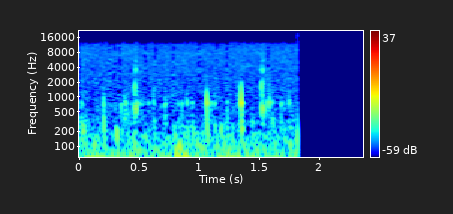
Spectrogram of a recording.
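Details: Hungry pet's stomach growling (borborygmi): low rumbling gurgles with brief bubbly pops over about two seconds.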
